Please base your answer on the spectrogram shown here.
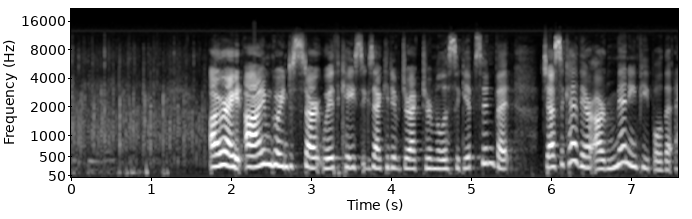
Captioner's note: applause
